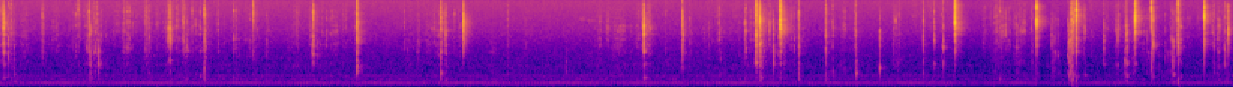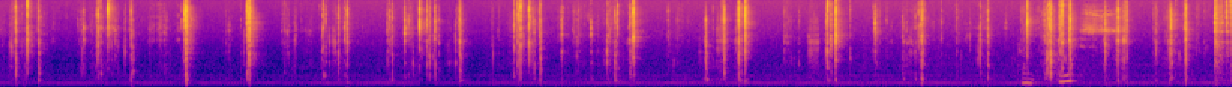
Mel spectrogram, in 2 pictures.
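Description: Thin plastic bottle petals clicking and crackling as they are bent and curled with a wooden chopstick. The clicks come irregularly, sparse at first and much more frequent from about ten seconds in, over a faint steady hum.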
